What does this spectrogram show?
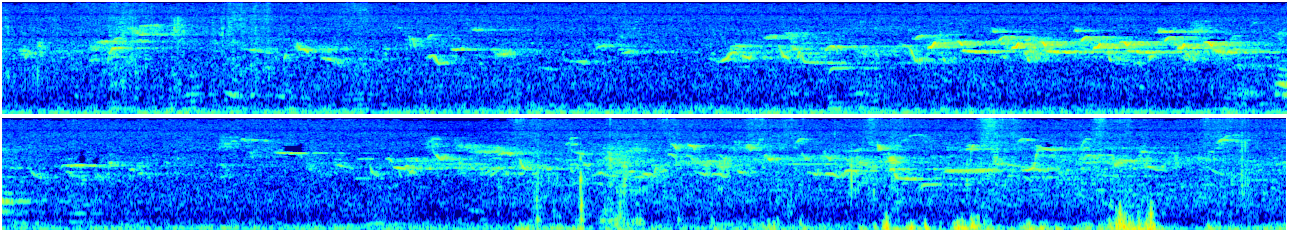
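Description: Small birds chirping and singing in short repeated notes over a steady low outdoor rumble. From about two-thirds of the way through, irregular low bumps and thuds on the microphone.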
